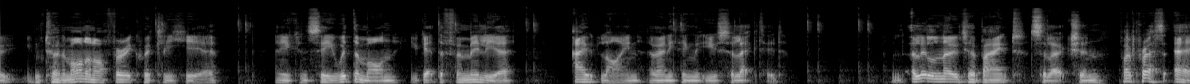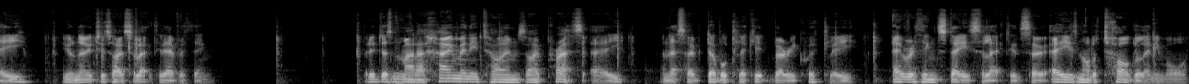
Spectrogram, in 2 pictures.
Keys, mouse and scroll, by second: 11.2 a, 12.9 a, 13.2 a, 14.6 a, 15.0 a, 15.4 a, 16.7 a, 17.6 a, 18.1 a, 20.5 typing, 23.4 typing.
